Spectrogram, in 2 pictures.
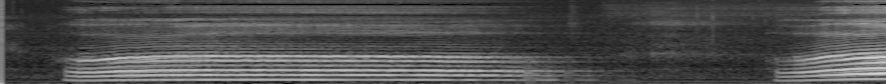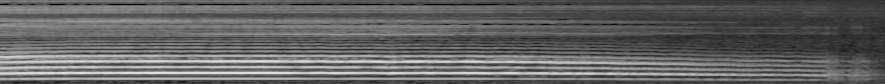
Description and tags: a base moan of a woman with echo done in audiocity erie horror effect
